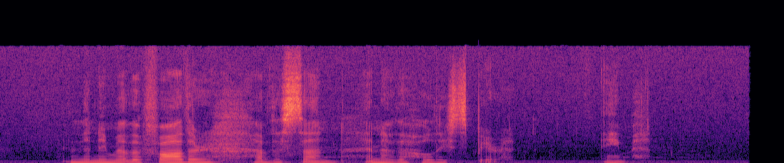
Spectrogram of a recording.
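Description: A young woman speaks calmly and clearly close to a microphone.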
